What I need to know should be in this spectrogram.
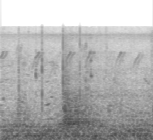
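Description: A cricket bat strikes a ball with a sharp knock.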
